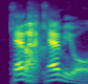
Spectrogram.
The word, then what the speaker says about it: Kemuel: Kemmel. Kemuel. Kemuel, that's how I pronounce it.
